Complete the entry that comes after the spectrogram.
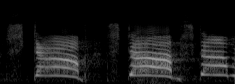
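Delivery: high shouted stop, repeated; alarmed shouts of stop; retold screaming. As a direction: yell stop at a driver in alarm. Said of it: "somebody started screaming at me".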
